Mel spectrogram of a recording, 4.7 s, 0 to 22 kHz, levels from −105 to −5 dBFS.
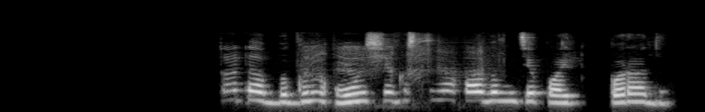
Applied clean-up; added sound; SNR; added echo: neural mask model DeepFilterNet 3.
